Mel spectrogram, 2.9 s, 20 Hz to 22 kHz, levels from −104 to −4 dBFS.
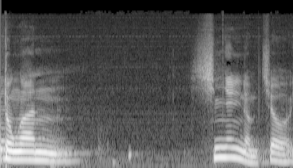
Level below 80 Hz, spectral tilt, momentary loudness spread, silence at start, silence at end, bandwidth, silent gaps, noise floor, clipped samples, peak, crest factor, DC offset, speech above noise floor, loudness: -50 dBFS; -7 dB/octave; 14 LU; 0 s; 0 s; 13 kHz; none; -51 dBFS; under 0.1%; 0 dBFS; 16 dB; under 0.1%; 37 dB; -16 LUFS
